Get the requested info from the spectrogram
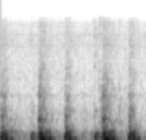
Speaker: see this is what normal sounds like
